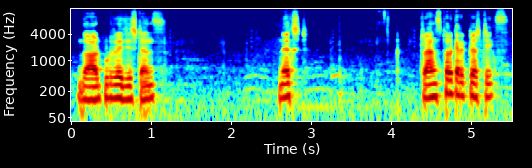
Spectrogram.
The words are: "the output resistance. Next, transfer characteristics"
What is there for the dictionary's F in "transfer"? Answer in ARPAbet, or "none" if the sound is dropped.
P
